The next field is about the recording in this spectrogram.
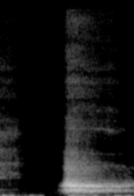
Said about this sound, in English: if I took a moment and took a deep, deep breath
